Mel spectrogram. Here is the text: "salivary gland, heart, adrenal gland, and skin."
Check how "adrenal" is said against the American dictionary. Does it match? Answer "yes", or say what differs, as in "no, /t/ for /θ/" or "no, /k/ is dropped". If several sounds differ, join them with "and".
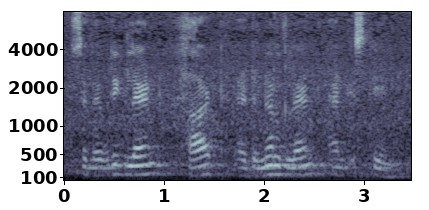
no, /ɹ/ is dropped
